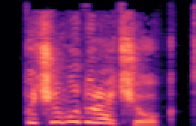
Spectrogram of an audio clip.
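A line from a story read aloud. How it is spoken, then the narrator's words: Offended question. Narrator (Russian): спросил обиженно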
